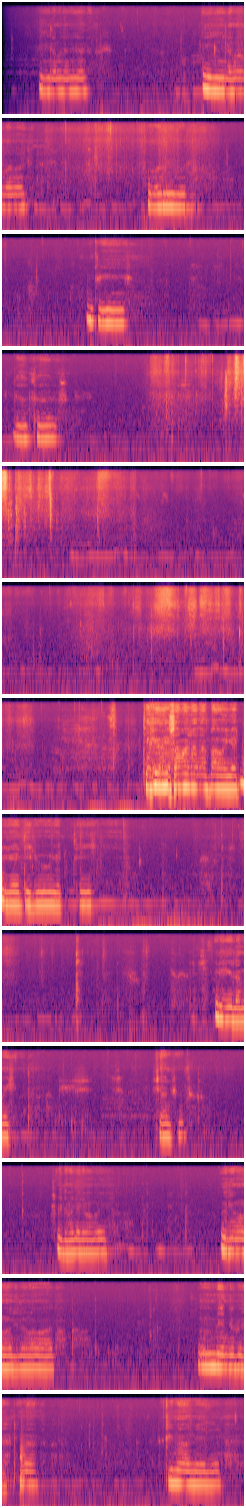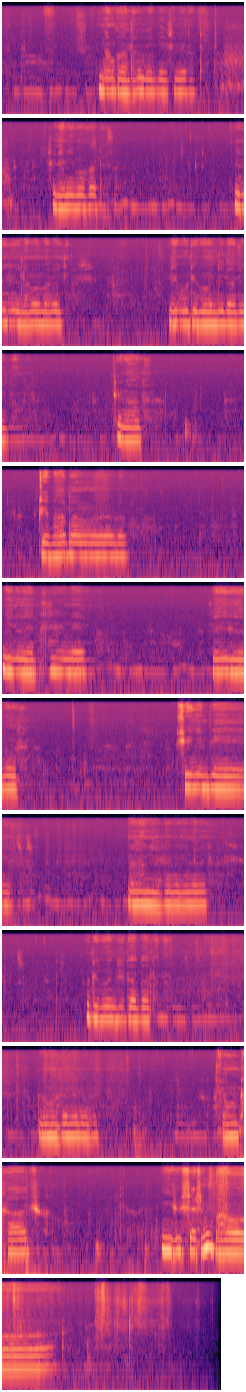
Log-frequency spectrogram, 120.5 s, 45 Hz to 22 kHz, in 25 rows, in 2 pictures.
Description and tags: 20070918 143246 IndiaZanskarThonde GrandFatherRecitingSutras
Field recording at the family house near Thonde Zanskar, India. Recorded by Sony PCM-D1.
